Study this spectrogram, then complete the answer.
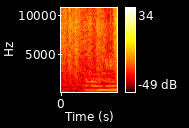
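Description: A dairy cow on a farm lets out a single drawn-out moo with a steady tonal drone, close and moderately loud, with no talk over it.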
